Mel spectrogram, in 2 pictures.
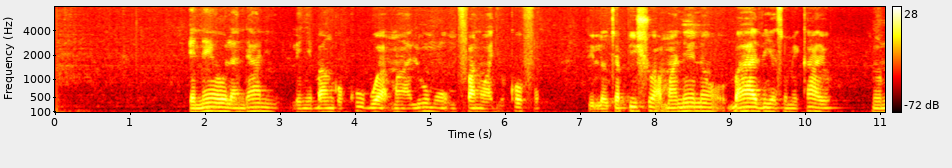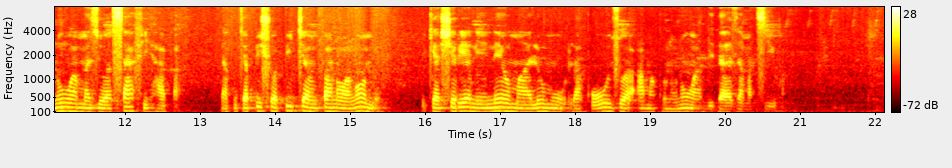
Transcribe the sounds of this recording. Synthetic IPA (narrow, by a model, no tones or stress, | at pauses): ɛnɛɔlandani | lɛɲɛɓaŋɡɔkuɓwamaːlumum̩fanɔwaʄɔkɔfu | lililɔt͡ʃapiʃwa̰manɛnɔ̰ɓaːðijasɔmɛkajɔ | nunuamaziwasafiɦapa | nakut͡ʃapiʃwapit͡ʃam̩fanɔwaŋɔmbɛ | ikiaʃiɾianiɛnɛɔmaːlumulakuuzwa̰ʔamakununuaɓiðaːzamasiwa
